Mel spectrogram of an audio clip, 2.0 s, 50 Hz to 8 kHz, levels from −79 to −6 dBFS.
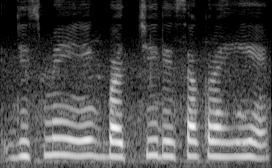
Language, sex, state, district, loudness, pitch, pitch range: Hindi, female, Uttar Pradesh, Hamirpur, -19 LUFS, 260 Hz, 255-275 Hz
